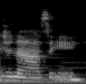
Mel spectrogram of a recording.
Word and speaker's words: Genasi: That is an Earth Genasi. Or an Earth Mm. Genasi, however you want to pronounce it. I also- say Janazi.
